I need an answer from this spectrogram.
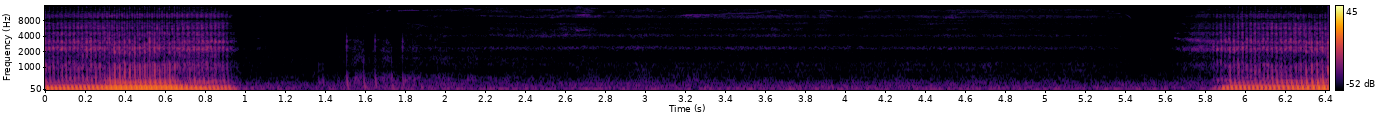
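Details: Very loud snoring from Callie the Neapolitan Mastiff: a heavy, guttural inhaled rumble, then roughly five seconds of near silence before another deep, droning snore begins.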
